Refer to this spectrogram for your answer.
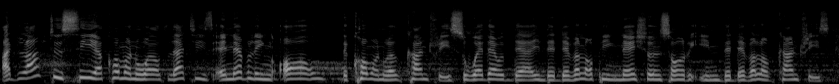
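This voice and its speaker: A woman from the audience asking a question at a forum, measured and with hesitant fillers. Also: on the high side, fairly even intonation. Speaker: audience member. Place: large conference hall. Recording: reverberant hall.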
